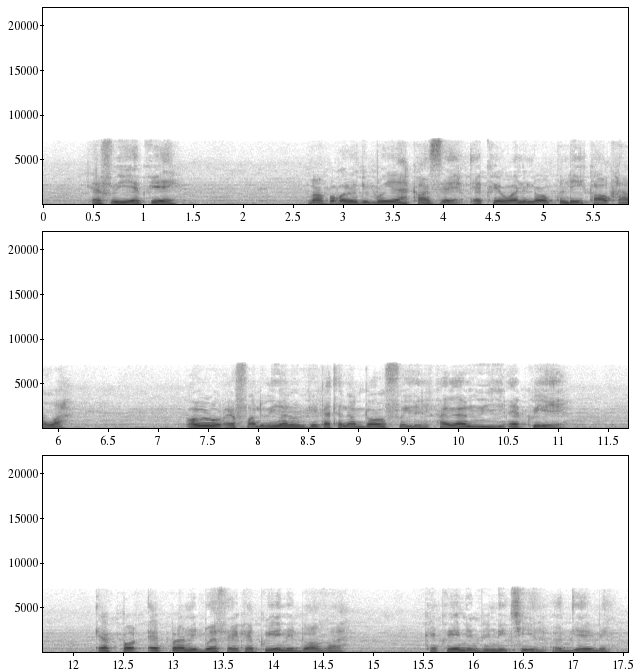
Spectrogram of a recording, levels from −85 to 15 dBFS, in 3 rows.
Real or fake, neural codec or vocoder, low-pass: fake; codec, 24 kHz, 1 kbps, SNAC; 7.2 kHz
